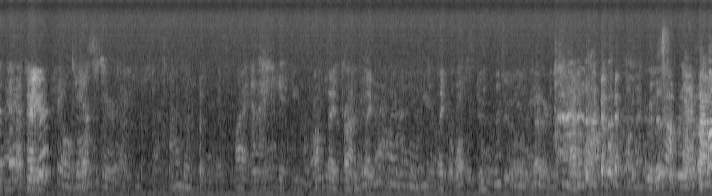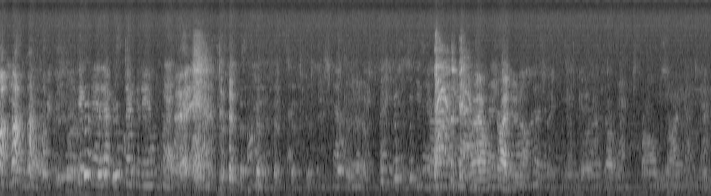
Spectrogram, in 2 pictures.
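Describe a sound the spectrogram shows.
Several middle-aged men talk and chat casually nearby.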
